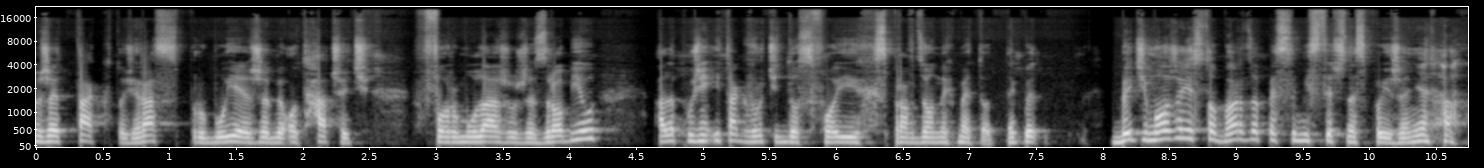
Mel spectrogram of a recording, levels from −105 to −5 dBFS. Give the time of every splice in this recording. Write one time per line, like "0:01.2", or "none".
none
